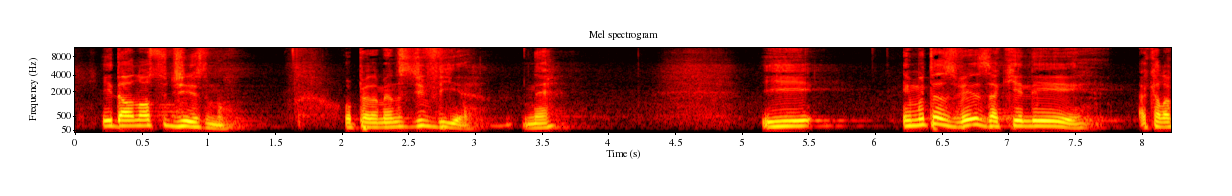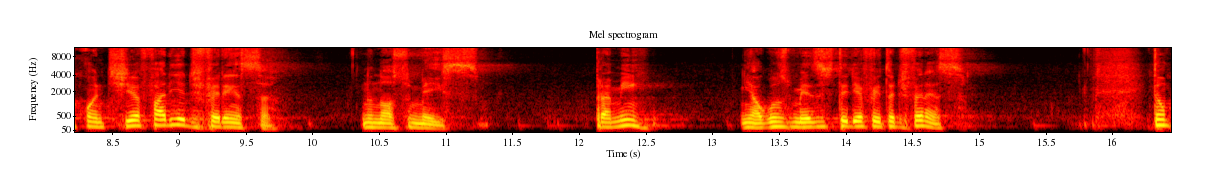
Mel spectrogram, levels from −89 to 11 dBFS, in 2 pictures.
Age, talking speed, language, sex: 20-39, 115 wpm, Portuguese, male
